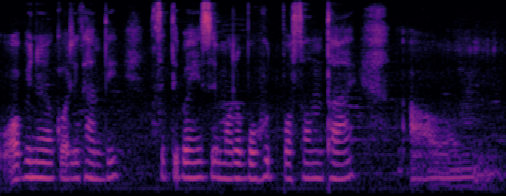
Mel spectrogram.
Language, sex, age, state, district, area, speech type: Odia, female, 18-30, Odisha, Balasore, rural, spontaneous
